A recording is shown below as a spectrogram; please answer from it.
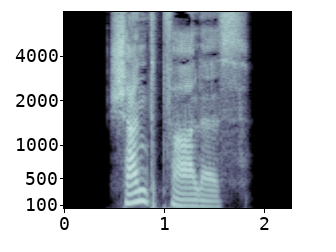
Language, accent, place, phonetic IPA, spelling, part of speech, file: German, Germany, Berlin, [ˈʃantˌp͡faːləs], Schandpfahles, noun, De-Schandpfahles.ogg
- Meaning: genitive singular of Schandpfahl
